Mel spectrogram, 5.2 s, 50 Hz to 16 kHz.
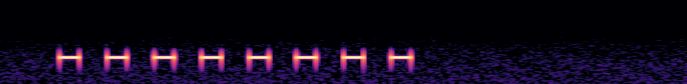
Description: Beep code, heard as beeps, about 1240 Hz. 8 short. In AMI BIOS tables: display memory failure; in Dell tables: LCD failure.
